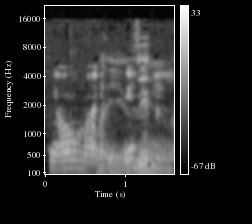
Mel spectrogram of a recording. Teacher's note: jadi suara N-nya dialirin dulu sebentar.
